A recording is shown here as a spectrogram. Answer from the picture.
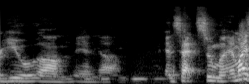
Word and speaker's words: Satsuma: that again for you um and um and Satsuma am I saying that right Satsuma yes you are okay cool because I um I butchered one oh there's a Lebanon Missouri poll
